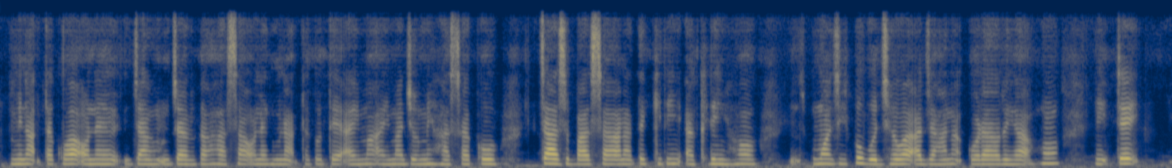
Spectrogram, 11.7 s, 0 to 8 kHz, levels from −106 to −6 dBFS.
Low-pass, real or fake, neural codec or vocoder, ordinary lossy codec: 7.2 kHz; fake; codec, 24 kHz, 3.1 kbps, DualCodec; none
